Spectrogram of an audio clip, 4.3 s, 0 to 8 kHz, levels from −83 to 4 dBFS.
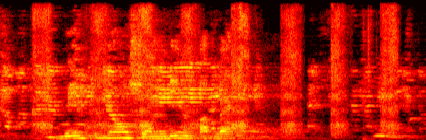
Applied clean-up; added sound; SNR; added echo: none; Writing; 8 dB; reverberation time 1.4 s.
